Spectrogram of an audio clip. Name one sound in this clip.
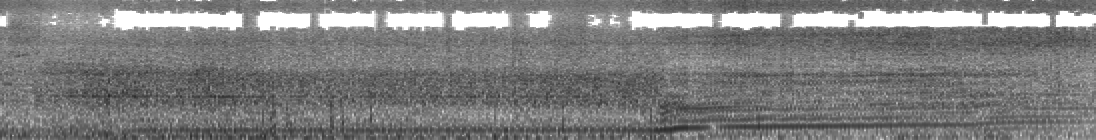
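A sports car engine drones alongside and climbs in pitch as it shifts gears.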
